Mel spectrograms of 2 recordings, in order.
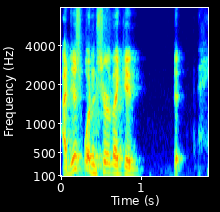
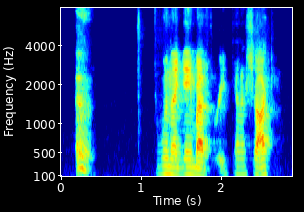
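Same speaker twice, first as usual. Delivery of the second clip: mock choked-up voice, as if about to tear up. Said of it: "Sorry, got a little choked up there".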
